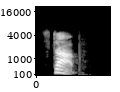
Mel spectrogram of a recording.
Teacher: downward slant from left to right over the vowel and is pronounced in a rapidly falling pitch that goes from high to low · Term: falling tone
